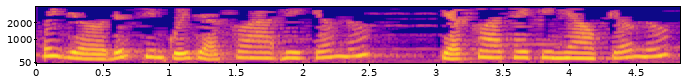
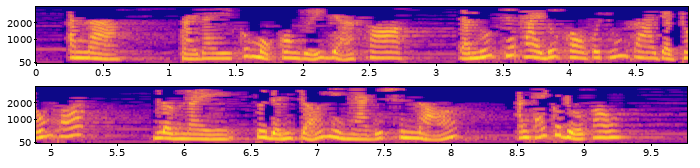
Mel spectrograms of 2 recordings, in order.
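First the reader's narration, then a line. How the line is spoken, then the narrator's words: Intimate murmur. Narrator (Vietnamese): cô vợ trẻ thủ thỉ với chồng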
